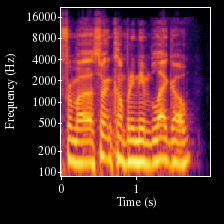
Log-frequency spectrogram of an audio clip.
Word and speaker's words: Lego: I've got some stuff I may have collected from a certain company named Lego. Yeah. Rhymes with ego.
